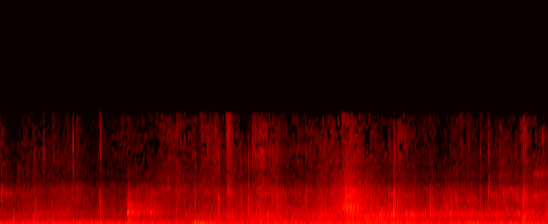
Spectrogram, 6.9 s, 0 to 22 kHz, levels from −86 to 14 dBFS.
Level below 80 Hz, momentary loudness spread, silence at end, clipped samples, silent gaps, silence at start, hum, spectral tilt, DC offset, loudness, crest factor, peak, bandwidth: -50 dBFS; 7 LU; 0 s; under 0.1%; none; 0 s; none; -4 dB/octave; under 0.1%; -46 LUFS; 18 dB; -28 dBFS; 11.5 kHz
